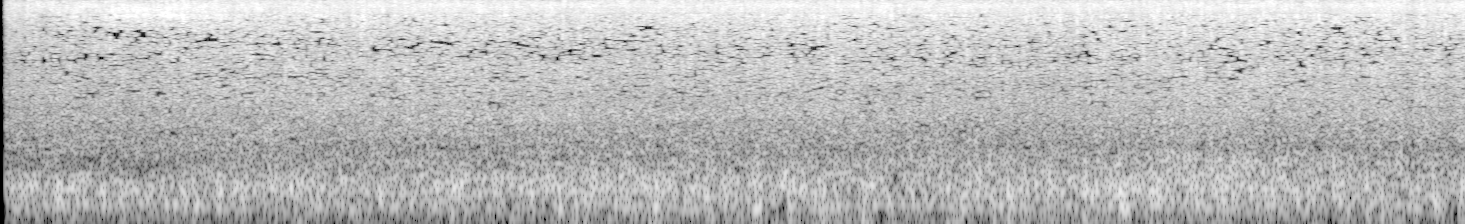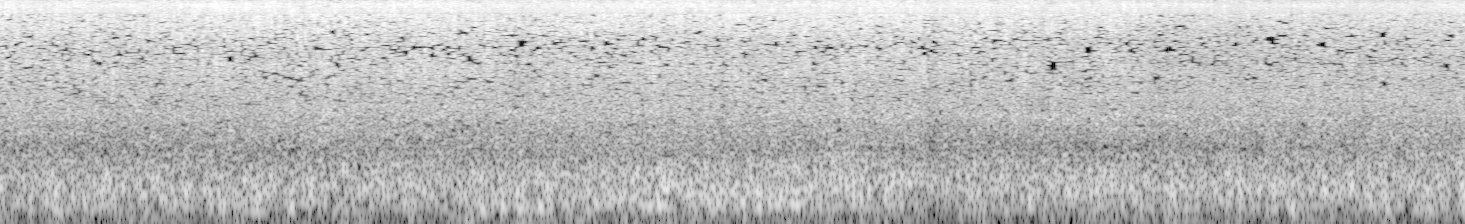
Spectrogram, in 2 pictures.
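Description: Torrential rain falling steadily together with the rush of muddy floodwater flowing through the street, a constant, unbroken wash of water noise.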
